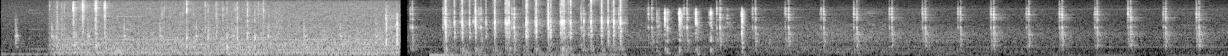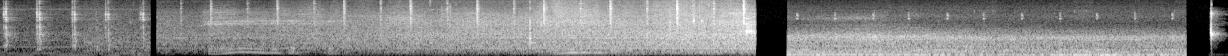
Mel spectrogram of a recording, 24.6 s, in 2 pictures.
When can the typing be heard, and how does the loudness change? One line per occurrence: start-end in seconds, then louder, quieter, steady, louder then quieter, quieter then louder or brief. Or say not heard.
0.5-7.5 steady.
